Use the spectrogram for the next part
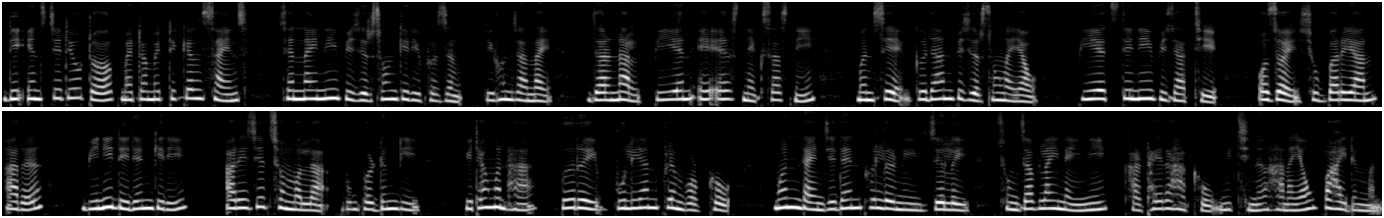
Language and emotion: Bodo, neutral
